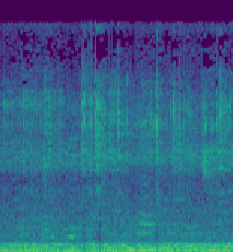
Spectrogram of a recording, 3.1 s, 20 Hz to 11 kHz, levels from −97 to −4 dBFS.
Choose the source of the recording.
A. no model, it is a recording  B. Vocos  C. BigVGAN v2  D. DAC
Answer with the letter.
A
